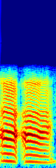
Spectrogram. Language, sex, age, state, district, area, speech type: Bodo, female, 30-45, Assam, Baksa, rural, conversation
